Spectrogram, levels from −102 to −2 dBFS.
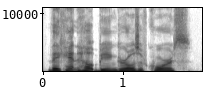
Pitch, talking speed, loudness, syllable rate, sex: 210 Hz, 210 wpm, -17 LUFS, 4.6 syllables/s, female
